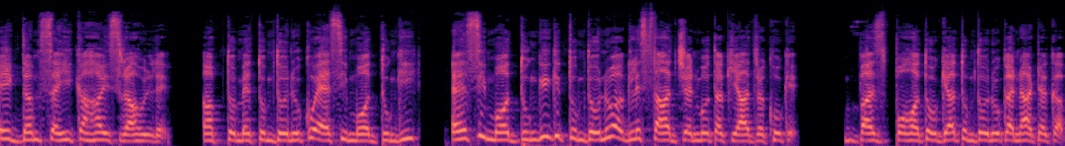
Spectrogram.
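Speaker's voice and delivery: fearsome, scary, menacing evil witch voice. In a narrated horror story, the witch addresses the two trapped victims: scary witch voice. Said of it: "अचानक से धुआं चला जाता है और उस हवेली के झूमर पर उन दोनों को एक डरावनी और भयंकर चुड़ैल बैठी हुई / [name] एक बहुत बुरी महिला थी जिसने गांव की सारी नदियों में विष घोल दिया था, क्योंकि उसे गांव के सभी लो".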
